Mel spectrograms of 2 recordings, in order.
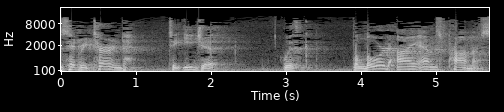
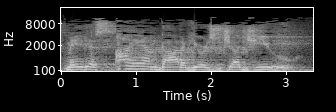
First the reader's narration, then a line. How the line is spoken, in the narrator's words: the people screamed at Moses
